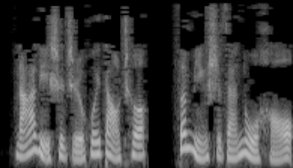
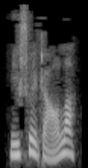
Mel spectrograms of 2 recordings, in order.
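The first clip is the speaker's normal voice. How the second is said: slightly raised pitch, restrained angry jab; mild ferocity; 4 semitones higher than usual. A narrator's reading. Husband scolding his wife at the wheel, mildly fierce. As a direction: read the husband's accusation with mild menace. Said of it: "丈夫恶狠狠地说".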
